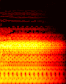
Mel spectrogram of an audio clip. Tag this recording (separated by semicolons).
electric-piano; multisample; ppg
